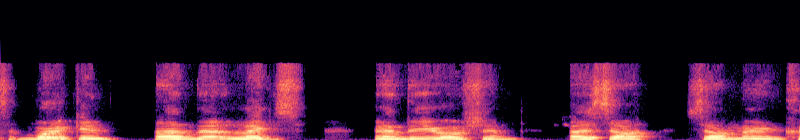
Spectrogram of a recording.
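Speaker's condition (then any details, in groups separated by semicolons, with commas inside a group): ALS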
